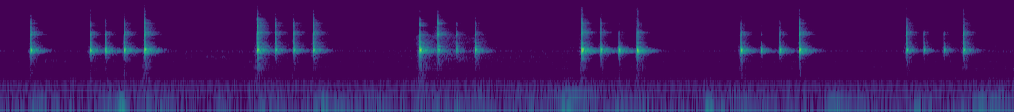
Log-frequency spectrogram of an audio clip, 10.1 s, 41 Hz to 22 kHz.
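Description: A hand-sized hollow carved wooden frog guiro has a wooden stick scraped along its back ridges, giving short hollow, woody croaks. The croaks come in quick clusters of about four, with brief pauses between clusters. Each croak is dry and clipped, centered around 1.3 kHz with bright upper overtones and no low end.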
